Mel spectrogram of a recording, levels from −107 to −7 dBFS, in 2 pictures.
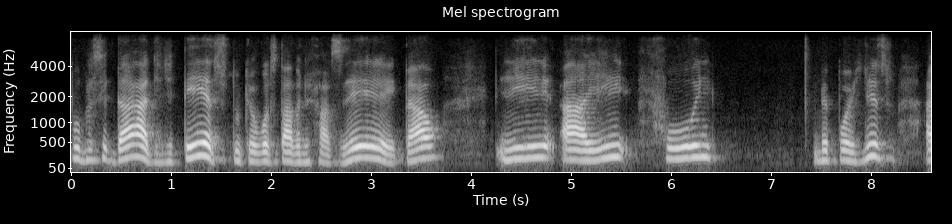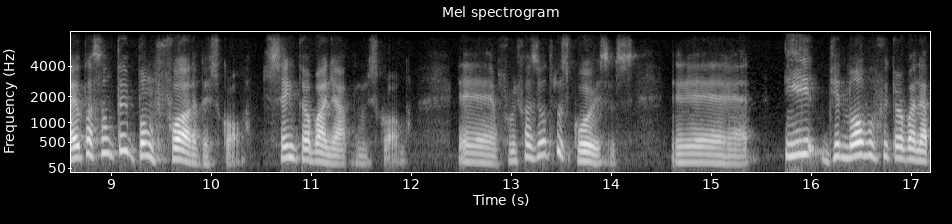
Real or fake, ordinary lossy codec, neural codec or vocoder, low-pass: fake; Opus, 16 kbps; autoencoder, 22.05 kHz, a latent of 192 numbers a frame, VITS, trained on one speaker; 7.2 kHz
